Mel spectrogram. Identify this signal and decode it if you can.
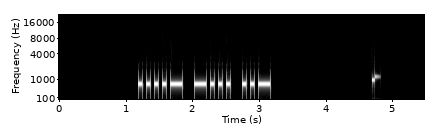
Morse code, heard as a keyed tone, about 20 wpm, 700 Hz. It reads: 4BU
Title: Three Challenging Letter-Number Combinations 20wpm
